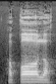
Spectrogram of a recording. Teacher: فقال، قاف اور الف دونوں پر پڑے جائیں گے، قاف مستعلیہ ہے اور اس کے ساتھ میں الف بھی آیا ہے، یہ بھی پور پڑا جائے گا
